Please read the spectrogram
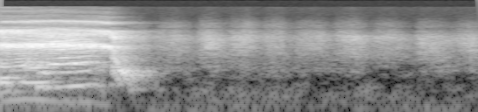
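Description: A toddler's loud, high-pitched drawn-out call, the tail of a chanted word, that stops less than a second in; after it, only faint rustling.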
